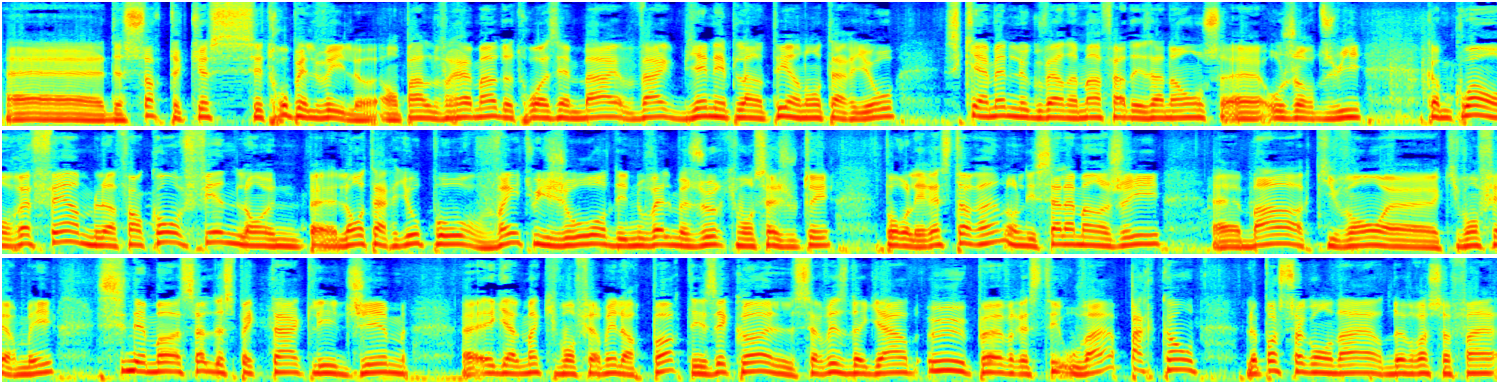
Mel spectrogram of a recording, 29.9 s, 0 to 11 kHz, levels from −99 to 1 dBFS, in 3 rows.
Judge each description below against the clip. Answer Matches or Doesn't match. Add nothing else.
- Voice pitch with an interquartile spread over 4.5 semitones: Doesn't match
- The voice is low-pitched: Doesn't match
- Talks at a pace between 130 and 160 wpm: Doesn't match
